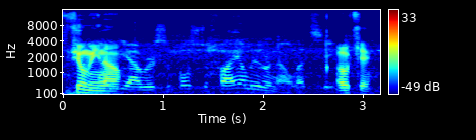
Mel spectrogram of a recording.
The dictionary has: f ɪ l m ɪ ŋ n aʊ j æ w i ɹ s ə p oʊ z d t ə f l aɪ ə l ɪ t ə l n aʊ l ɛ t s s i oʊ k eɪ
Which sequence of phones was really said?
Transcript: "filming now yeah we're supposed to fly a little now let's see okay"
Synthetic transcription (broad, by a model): f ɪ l m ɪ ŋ n aʊ j æ w i ɹ s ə p oʊ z t ə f aɪ ə l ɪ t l n aʊ l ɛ t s s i oʊ k eɪ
